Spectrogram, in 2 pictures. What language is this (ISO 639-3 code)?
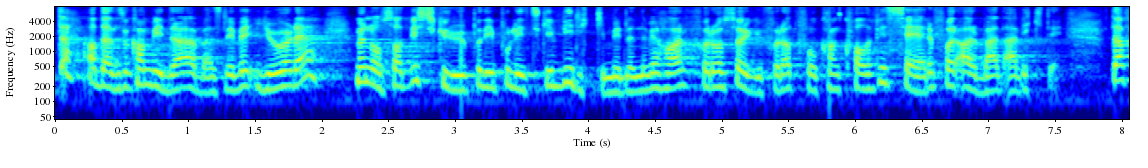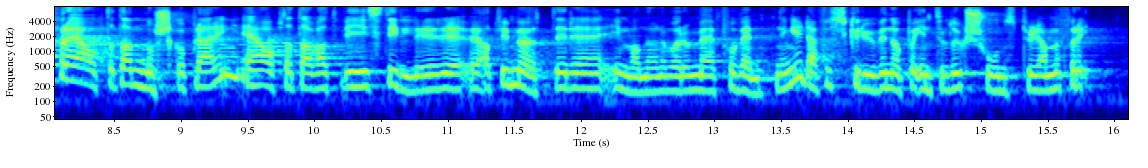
nor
